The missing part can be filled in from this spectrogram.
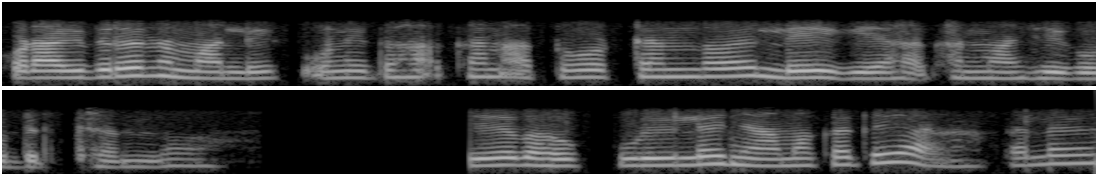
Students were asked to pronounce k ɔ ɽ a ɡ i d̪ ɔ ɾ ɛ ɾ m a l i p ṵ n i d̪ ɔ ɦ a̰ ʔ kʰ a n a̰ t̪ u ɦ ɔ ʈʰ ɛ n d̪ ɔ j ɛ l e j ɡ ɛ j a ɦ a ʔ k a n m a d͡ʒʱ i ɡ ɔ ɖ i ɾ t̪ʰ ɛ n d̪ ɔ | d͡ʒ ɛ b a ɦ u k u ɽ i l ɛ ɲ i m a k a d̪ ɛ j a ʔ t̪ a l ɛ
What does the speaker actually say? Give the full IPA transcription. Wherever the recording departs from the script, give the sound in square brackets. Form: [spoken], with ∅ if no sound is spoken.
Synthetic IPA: k ɔ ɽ a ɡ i d̪ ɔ ɾ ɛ ɾ m a l i [k] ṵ n i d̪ ɔ ɦ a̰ ʔ kʰ a n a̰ t̪ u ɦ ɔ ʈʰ ɛ n d̪ ɔ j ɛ l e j ɡ ɛ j a ɦ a ʔ [kʰ] a n m a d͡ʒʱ i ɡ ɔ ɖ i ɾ t̪ʰ ɛ n d̪ ɔ | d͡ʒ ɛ b a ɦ u k u ɽ i l ɛ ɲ [a] m a k a d̪ ɛ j a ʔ t̪ a l ɛ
